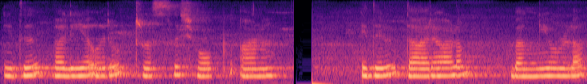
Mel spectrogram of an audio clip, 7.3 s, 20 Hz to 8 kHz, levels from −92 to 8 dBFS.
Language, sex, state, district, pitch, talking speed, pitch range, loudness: Malayalam, female, Kerala, Kozhikode, 235 Hz, 75 wpm, 225-245 Hz, -14 LUFS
